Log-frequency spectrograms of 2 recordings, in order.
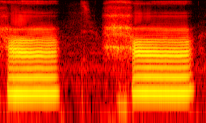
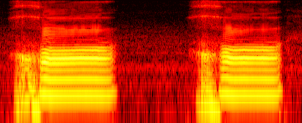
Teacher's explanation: ہا اس کو باریک پڑھا جاتا ہے اور خا کو پر پڑھا جاتا ہے · ہا وسط حلق سے ادا ہوتی ہے اور خا ادنائے حلق سے، تو اس کو بھی ذرا دیکھنا چاہیے، کیونکہ اگر ہم یہ بھی پڑھیں خا اور اس کو بھی خا پڑھیں تو یہ دونوں ایک ہو جائیں گے، حالانکہ ان دونوں کا مخرج الگ الگ ہے، اس لیے اس کو پڑھیں گے ہا ہا، خو خو۔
